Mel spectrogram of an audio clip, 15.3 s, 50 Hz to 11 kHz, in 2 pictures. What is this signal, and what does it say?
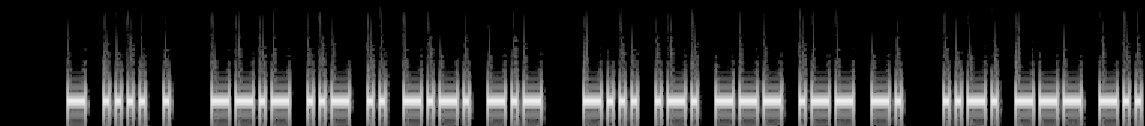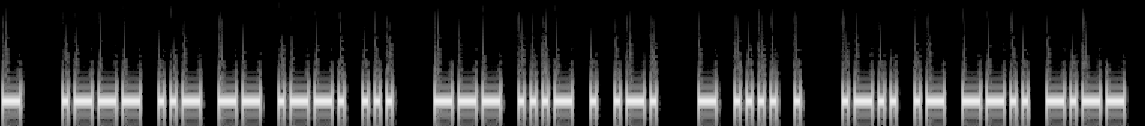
Morse code, heard as a keyed tone, about 32 wpm, 700 Hz. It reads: THE QUICK BROWN FOX JUMPS OVER THE LAZY
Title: Pangram Challenge v2 - 30wpm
